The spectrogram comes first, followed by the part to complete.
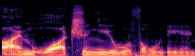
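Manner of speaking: threatening, menacing tone. Voicing a character who turns toward the viceroy: threatening tone. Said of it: "That sounded threatening".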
